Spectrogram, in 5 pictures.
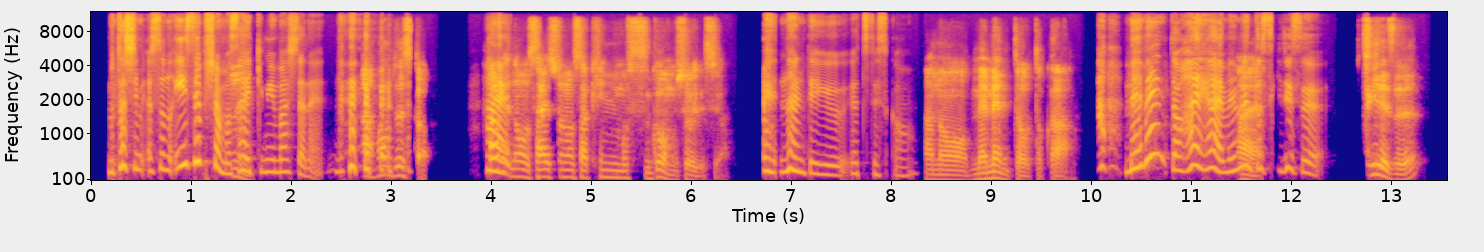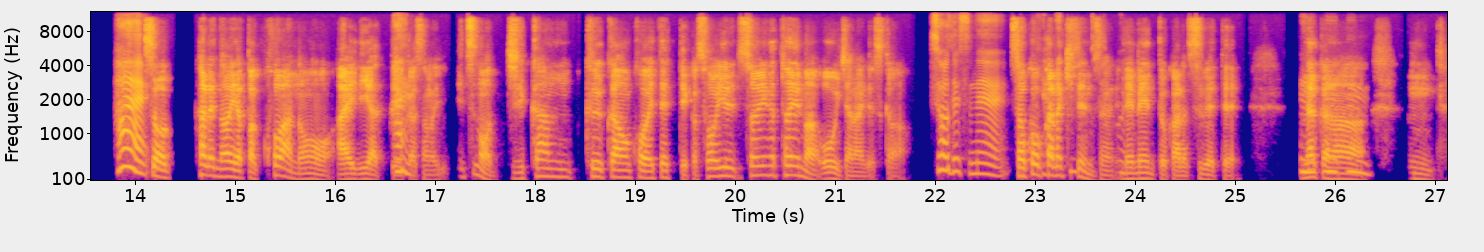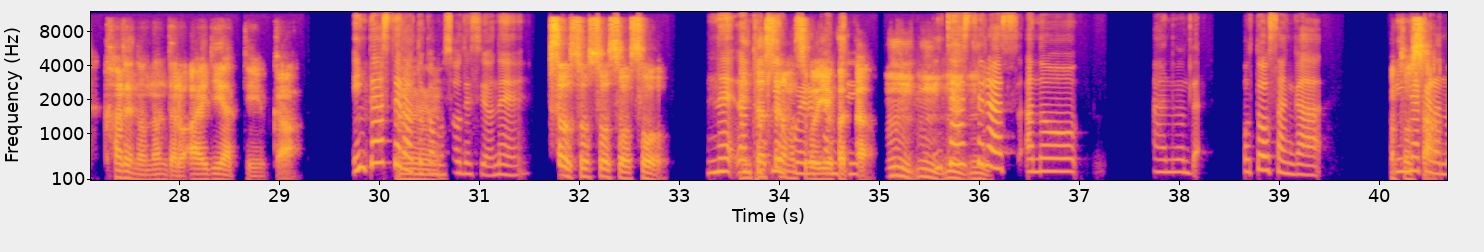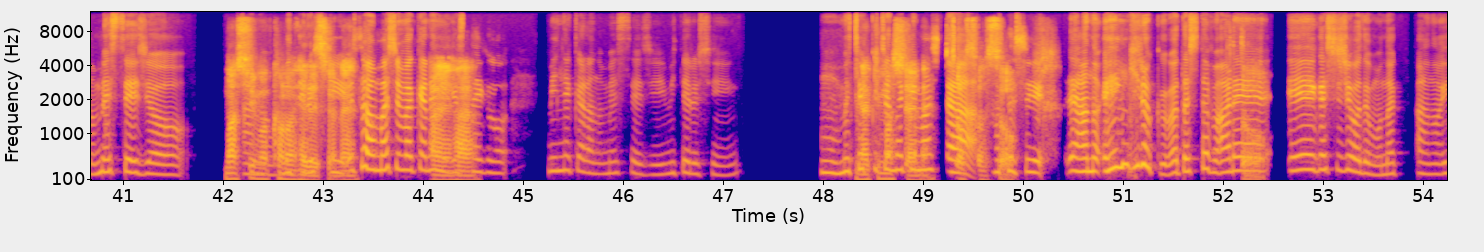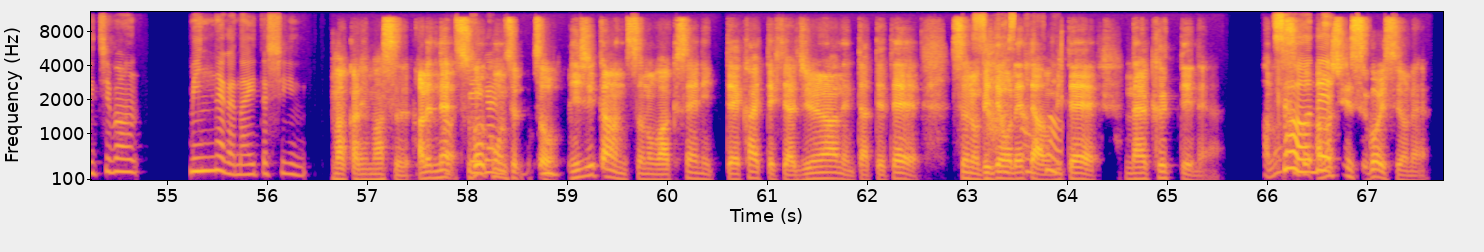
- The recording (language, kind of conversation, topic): Japanese, unstructured, 最近観た映画の中で、特に印象に残っている作品は何ですか？
- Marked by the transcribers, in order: laugh; tapping; other noise; other background noise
